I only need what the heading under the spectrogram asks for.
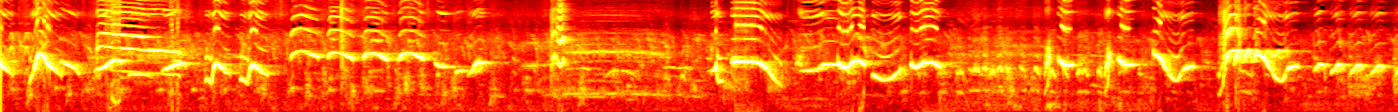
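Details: Long sequence of laughingthrush song: loud, varied whistled phrases, repeated looping notes and sharp high chips, with a quieter pause midway before strong singing resumes.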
